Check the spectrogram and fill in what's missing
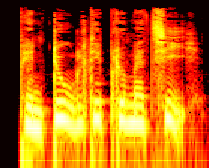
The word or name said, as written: penduldiplomati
